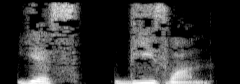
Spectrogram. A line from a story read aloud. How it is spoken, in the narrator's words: she said firmly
